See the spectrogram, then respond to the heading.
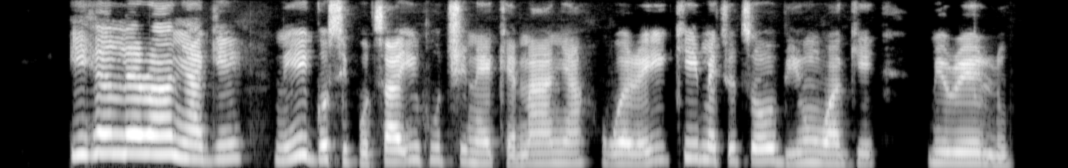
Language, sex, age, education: Igbo, female, 30-45, tertiary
